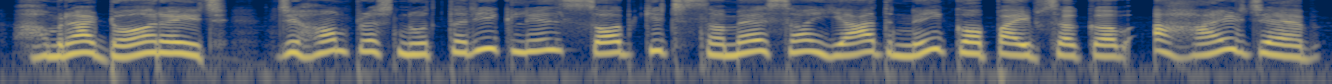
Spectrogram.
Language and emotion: Maithili, fearful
